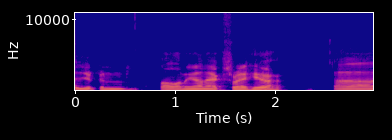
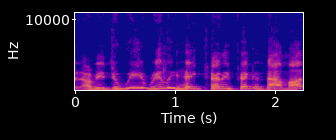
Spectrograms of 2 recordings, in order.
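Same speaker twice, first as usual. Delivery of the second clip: high, far-reaching, thickly sarcastic disbelief. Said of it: "I'm being sarcastic".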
